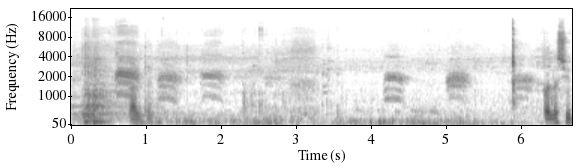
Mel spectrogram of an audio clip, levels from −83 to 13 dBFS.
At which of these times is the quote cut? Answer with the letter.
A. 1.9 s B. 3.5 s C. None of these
C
